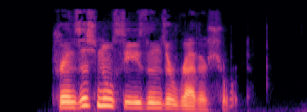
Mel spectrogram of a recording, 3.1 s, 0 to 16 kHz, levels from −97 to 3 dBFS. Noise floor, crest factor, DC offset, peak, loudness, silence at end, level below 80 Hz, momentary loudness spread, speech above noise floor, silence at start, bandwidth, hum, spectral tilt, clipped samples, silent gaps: -69 dBFS; 18 dB; under 0.1%; -2 dBFS; -18 LUFS; 0.8 s; -64 dBFS; 16 LU; 51 dB; 0.6 s; 11.5 kHz; none; -6.5 dB/octave; under 0.1%; none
